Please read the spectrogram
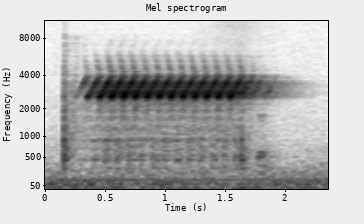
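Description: A portable acoustic hailing device's built-in alert tone, played by holding its red button: a high, rapidly pulsing alarm tone lasting about a second and a half, then fading out.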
